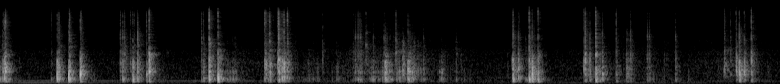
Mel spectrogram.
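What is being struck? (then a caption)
Closed aluminum carry case. Long nails tap quickly and scratch across the textured lid of a closed, hollow aluminum carry case. Short, dry metallic taps arrive in rapid bursts with brief pauses between them, mixed with rougher scratching passages and a faint low hum underneath.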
